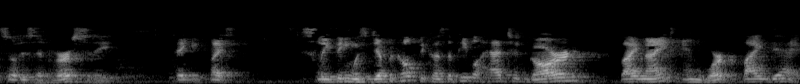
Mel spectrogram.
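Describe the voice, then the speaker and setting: The voice moves at a moderate pace with very wide pitch swings and big swings in loudness. Audible room echo surrounds it. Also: man, medium pitch for a man. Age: 60s. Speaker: guest preacher. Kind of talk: sermon. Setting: church with congregation. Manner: animated.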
